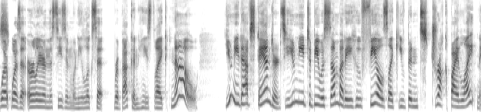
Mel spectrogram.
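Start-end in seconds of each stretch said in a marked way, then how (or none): 3.4-9.6 mock cross, angry-sounding, serious tone, kindly underneath. Quoting Roy speaking to Rebecca: angry Roy voice. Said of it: "said in his angry Roy voice".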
